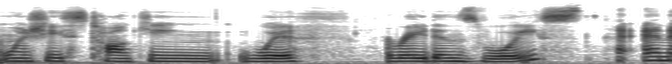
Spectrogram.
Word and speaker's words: Raiden: And then for Raiden, his name is pronounced Raiden.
